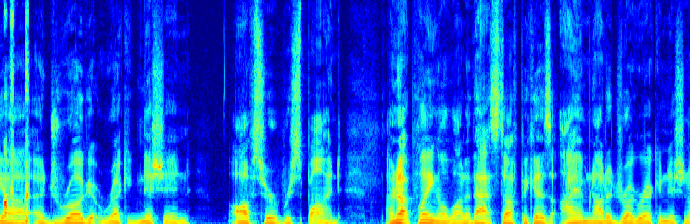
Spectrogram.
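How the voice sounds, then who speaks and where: A man's voice: on the low side, heavy background noise. A man giving unscripted, instructive commentary on video footage in a matter-of-fact way. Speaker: commentator reviewing police footage.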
